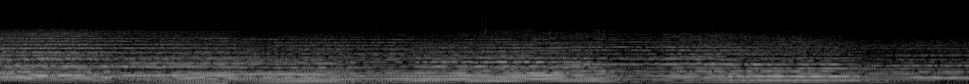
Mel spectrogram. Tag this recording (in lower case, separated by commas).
music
